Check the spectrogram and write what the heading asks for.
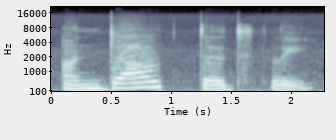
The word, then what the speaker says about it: undoubtedly: Undoubtedly. Behold. Behold. Here, the second syllable is accented.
